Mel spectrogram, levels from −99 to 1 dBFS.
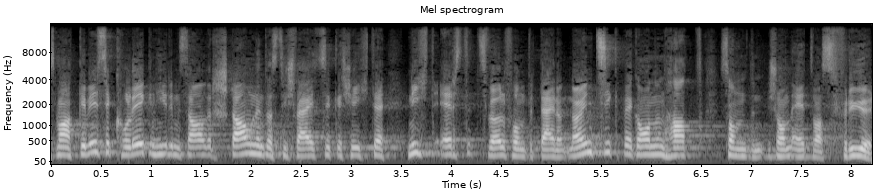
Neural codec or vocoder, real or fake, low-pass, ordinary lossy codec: none; real; 14.4 kHz; none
